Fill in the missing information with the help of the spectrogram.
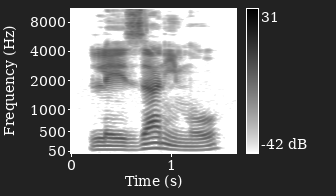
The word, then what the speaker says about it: les animaux: Notice how it is pronounced. Les animaux. Les animaux. You will hear that the letter S is pronounced as a Z.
